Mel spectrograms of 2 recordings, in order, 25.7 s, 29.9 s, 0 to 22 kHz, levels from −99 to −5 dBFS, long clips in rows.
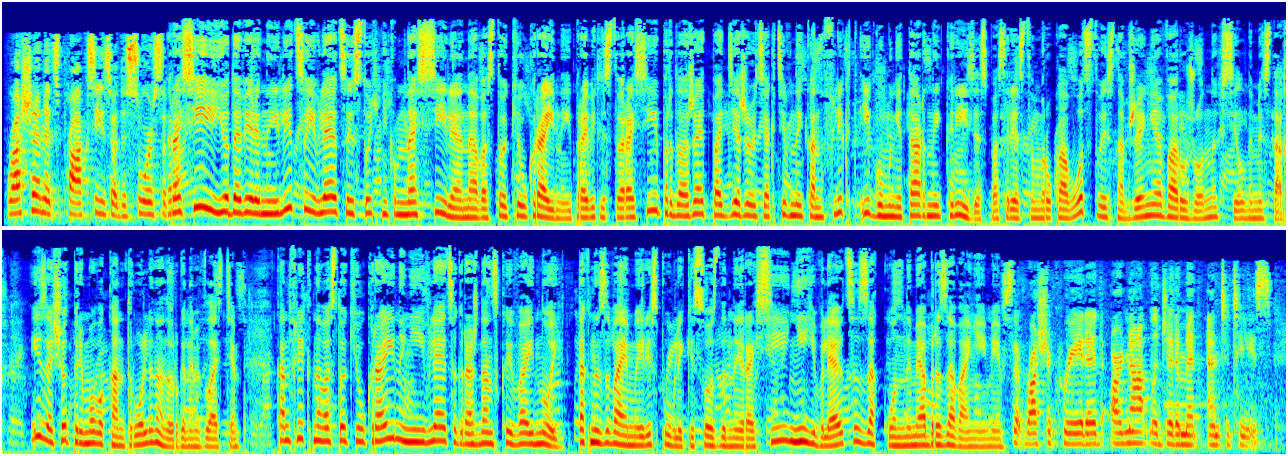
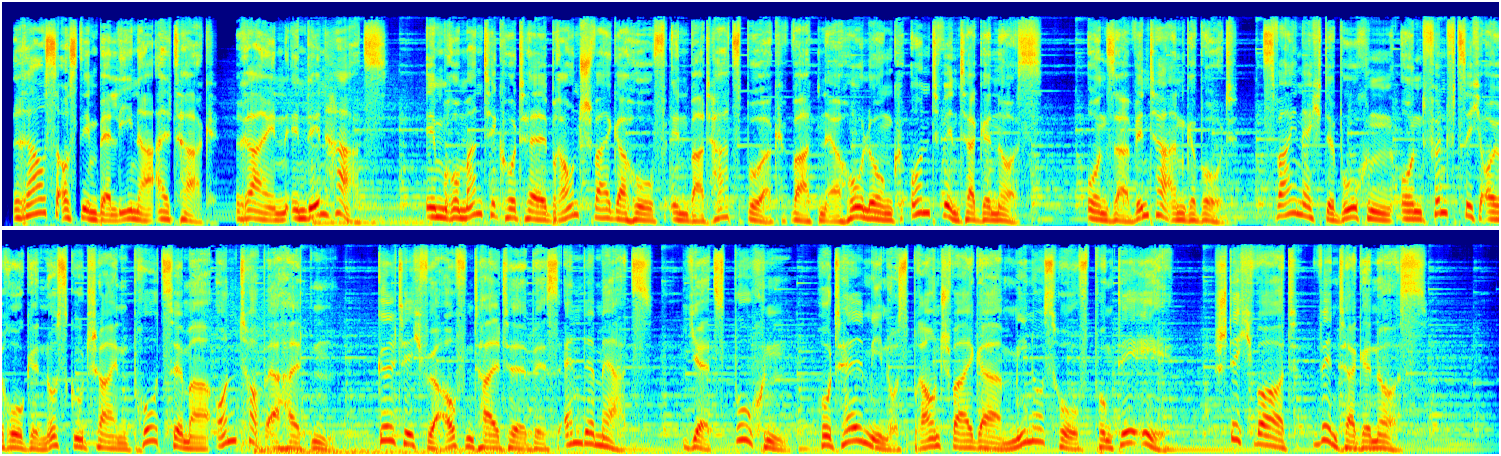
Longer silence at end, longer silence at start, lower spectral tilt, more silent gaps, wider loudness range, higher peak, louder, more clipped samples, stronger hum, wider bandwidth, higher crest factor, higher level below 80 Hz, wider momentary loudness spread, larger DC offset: about the same, 0.15 s vs 0.2 s; about the same, 0.05 s vs 0.1 s; about the same, -4.5 dB/octave vs -4.5 dB/octave; neither; first, 5 LU vs 1 LU; first, -2 dBFS vs -6 dBFS; about the same, -20 LUFS vs -20 LUFS; neither; neither; about the same, 16.5 kHz vs 17 kHz; about the same, 18 dB vs 16 dB; second, -52 dBFS vs -40 dBFS; about the same, 7 LU vs 6 LU; neither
